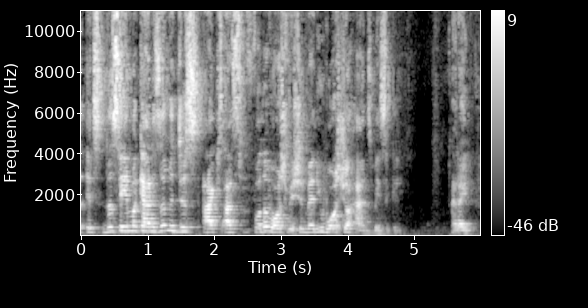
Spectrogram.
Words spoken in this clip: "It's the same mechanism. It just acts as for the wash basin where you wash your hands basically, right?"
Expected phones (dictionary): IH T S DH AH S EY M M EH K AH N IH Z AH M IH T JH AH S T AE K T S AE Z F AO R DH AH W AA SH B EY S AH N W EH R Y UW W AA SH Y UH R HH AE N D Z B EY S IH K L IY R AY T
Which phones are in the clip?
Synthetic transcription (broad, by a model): IH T S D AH S EY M M EH K AH N IH Z AH M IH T JH AH S T AE K T S AE Z F AO R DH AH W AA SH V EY SH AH N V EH R Y UW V AA SH Y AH R HH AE N D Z B EY S IH K L IY R AY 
